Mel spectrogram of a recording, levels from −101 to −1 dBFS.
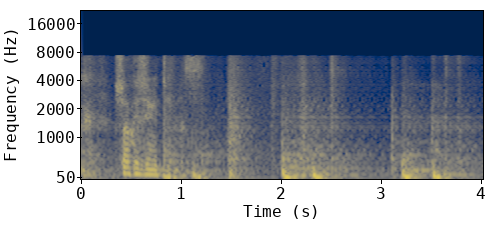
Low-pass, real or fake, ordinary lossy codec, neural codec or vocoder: none; fake; none; codec, 16 kHz, 1.1 kbps, Voila-Tokenizer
